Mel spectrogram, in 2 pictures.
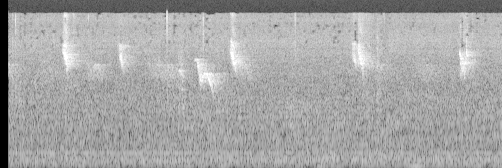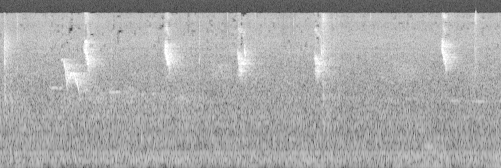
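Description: Small birds chirping: short, high, falling chirps repeated irregularly, about one or two a second, over a faint steady hum.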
